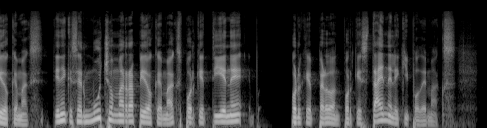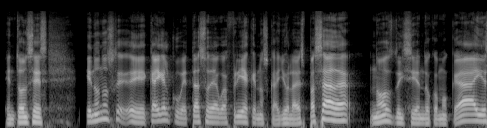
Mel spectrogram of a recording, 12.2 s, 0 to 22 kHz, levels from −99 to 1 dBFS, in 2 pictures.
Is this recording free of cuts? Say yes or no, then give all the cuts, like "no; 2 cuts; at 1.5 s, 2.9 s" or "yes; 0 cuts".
yes; 0 cuts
